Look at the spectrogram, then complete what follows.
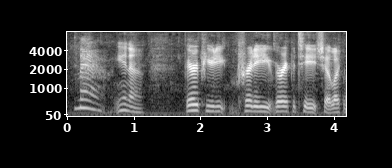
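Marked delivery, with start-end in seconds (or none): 0.1-0.5 high, soft cat meow; imitated meow. Owner imitating her cat, soft high meow. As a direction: mew like the little cat. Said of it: "that's how I would say her name".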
